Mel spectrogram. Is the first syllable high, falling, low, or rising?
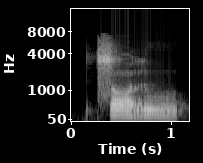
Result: low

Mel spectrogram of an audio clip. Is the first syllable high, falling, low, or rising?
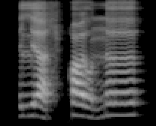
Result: falling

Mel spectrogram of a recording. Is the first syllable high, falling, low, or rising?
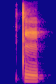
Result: low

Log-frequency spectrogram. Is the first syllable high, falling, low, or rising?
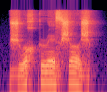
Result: rising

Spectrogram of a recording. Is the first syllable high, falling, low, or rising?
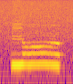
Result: high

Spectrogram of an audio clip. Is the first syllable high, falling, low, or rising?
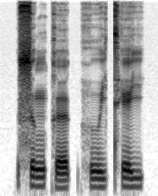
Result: high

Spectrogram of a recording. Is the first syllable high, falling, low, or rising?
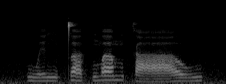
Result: low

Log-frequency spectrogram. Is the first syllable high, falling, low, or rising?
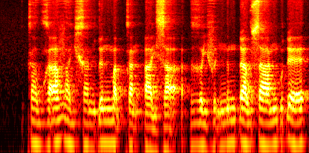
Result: low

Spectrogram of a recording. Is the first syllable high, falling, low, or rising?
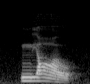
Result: falling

